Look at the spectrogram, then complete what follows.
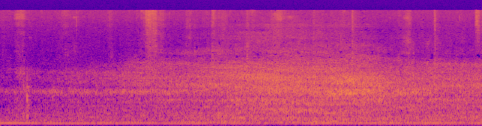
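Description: Vehicle noise: a steady low engine hum, with a broad rushing sound that grows louder from about two seconds in.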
